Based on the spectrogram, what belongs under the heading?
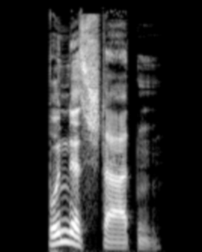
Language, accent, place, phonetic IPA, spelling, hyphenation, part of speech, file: German, Germany, Berlin, [ˈbʊndəsˌʃtaːtn̩], Bundesstaaten, Bun‧des‧staa‧ten, noun, De-Bundesstaaten.ogg
- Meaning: plural of Bundesstaat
